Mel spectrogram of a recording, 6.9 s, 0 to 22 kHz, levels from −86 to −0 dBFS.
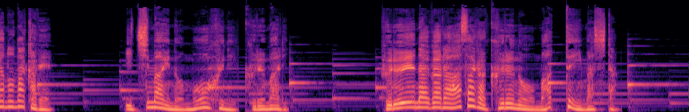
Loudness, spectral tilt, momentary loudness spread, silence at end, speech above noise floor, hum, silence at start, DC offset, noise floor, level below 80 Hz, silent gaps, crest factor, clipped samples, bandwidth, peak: -22 LUFS; -4.5 dB/octave; 20 LU; 0 s; 26 dB; none; 0 s; under 0.1%; -47 dBFS; -54 dBFS; none; 18 dB; under 0.1%; 18.5 kHz; -4 dBFS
